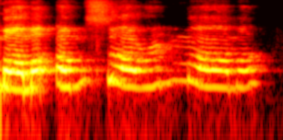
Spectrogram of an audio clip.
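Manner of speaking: very bad put-on Southern accent, high, slow, sincere. Speaker imitating a movie's lead actor, in a bad Southern accent like Ricky Bobby. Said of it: "he has a very bad Southern accent".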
